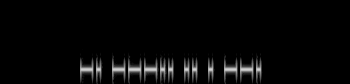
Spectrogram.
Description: Morse code, heard as a keyed tone, about 30 wpm, 700 Hz. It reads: N8IEG
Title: USA Call Signs - 5 Characters - Repeated 2x - 30wpm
